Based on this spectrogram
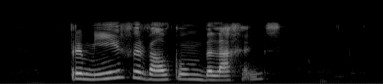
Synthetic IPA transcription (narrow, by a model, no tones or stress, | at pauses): prəmiːrfərvælˠkɔmbəlæχə̰ŋs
